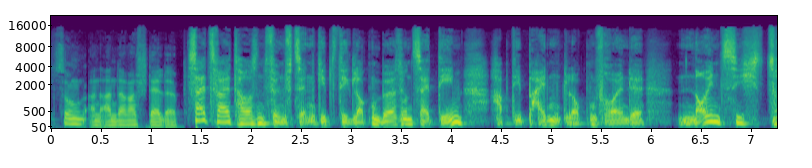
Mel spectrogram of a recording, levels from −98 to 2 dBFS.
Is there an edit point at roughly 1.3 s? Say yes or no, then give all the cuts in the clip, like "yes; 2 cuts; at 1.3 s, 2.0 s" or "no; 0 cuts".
no; 1 cut; at 3.5 s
